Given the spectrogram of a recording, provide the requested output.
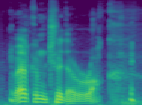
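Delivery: slow, low Connery voice with a Scottish lilt; Sean Connery impression. Asked for a quote from The Rock, slow low Connery line. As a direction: savour each word like Connery. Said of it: "Dude, you're, you're good".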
